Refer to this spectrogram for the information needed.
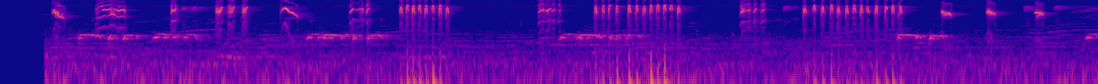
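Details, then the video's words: Sunbird singing actively: bursts of very high, thin chirps and rapid buzzy trills, interleaved with lower, short steady whistled notes, phrases repeated about every second with brief pauses. "pesona burung kolibri gacor"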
